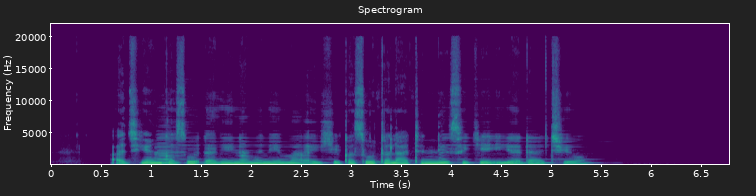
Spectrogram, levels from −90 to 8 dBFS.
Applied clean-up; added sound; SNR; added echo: neural mask model DeepFilterNet 3.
